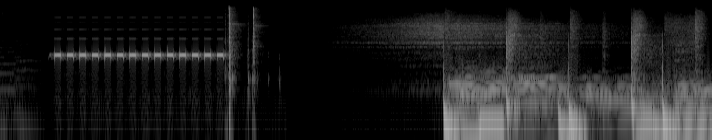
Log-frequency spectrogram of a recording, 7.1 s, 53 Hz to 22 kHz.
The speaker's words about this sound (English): It's 6:30 a.m. on a Monday. Manny's alarm went off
